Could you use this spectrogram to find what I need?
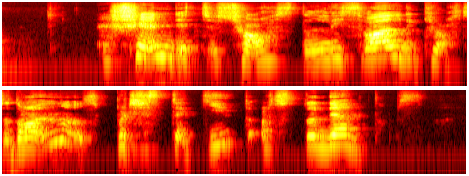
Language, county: Lithuanian, Vilnius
